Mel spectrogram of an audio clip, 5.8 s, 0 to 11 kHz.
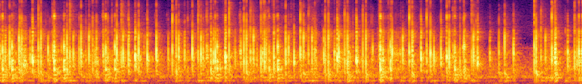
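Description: Fingertips type steadily on the plastic keycaps of a white-pink full-aluminum 65% mechanical keyboard with linear switches. The result is a fast, continuous run of crisp, short clacks with a mid-pitched body and bright edges, with a brief pause near the end before the typing resumes.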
